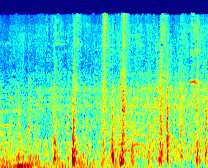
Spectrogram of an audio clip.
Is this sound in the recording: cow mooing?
no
